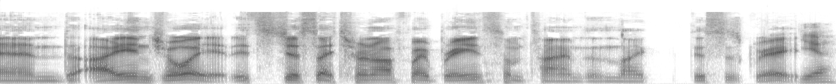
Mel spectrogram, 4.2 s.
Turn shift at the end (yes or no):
yes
